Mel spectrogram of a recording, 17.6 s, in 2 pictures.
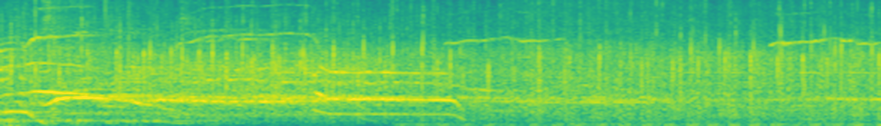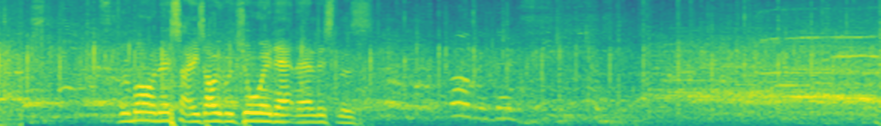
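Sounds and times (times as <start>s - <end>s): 
audience applause: 0.0s - 17.6s
speech: 10.2s - 12.6s, 13.6s - 14.2s.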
